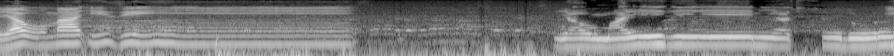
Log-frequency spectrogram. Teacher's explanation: ইয়াউমাইযি, জালের নিচে দুজে তানবিন, তানবিনের পরে ইকার, ইয়ার মালুনের 6টি অক্ষরের মধ্যে ইয়া এসেছে, ইদগামে নাকিস হবে, একালি পরিমাণে গুণনা করে পড়তে হবে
